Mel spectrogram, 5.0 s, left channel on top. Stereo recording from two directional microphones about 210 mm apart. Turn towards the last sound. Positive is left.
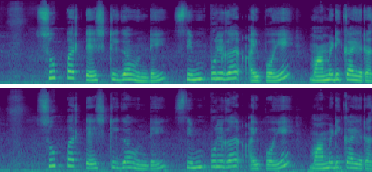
turn(degrees=10)  # may be behind; listen again after turning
